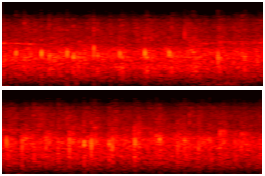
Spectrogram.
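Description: Steady applause from a crowd, a dense wash of many hands clapping at an even loudness for several seconds, with no voices standing out.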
